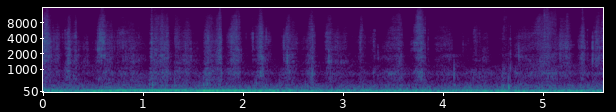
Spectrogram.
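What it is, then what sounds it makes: Leather boot being rubbed with oil. A gloved hand rubs oil into the toe and sides of a hollow brown leather Red Wing Weekender Chukka boot held in one hand. Quick, uneven rubbing strokes make soft, bright swishes over a steady low rumble.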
